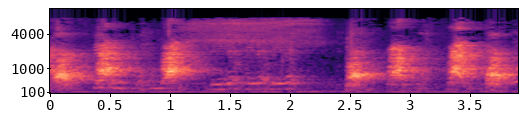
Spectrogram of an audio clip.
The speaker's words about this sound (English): The dogs are making their claim for fame. They're going to show up on the recording.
